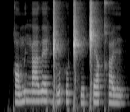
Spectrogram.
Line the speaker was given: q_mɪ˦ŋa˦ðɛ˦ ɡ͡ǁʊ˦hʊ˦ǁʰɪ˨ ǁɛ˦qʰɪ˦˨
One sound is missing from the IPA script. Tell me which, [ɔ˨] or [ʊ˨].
ɔ˨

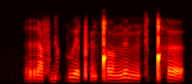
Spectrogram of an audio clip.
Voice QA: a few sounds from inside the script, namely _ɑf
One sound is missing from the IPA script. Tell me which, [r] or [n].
r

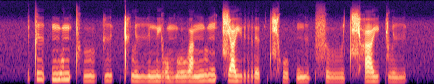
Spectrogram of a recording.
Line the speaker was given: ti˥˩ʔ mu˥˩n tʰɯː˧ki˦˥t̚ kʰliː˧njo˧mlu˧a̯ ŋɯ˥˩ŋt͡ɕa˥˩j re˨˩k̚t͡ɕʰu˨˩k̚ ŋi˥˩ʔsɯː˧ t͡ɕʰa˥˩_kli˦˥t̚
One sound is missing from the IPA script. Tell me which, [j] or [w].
j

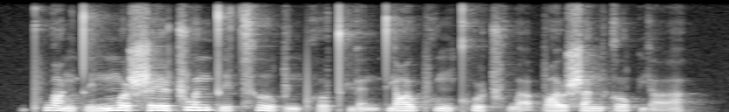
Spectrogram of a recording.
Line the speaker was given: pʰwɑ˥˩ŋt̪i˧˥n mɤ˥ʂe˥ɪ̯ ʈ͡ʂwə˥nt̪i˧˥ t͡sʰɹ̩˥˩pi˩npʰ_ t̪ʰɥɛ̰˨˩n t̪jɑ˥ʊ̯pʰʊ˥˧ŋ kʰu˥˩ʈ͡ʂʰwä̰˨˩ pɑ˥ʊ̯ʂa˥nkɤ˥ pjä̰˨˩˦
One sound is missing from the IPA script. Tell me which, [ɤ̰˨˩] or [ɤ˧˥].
ɤ˧˥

